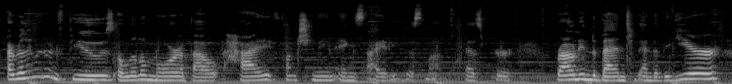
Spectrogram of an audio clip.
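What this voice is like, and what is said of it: Hoarse, raspy voice. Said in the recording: “my voice is a little bit rocky ... this rasp”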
